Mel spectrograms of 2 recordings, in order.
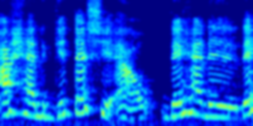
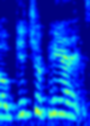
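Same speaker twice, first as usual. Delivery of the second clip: mock urgent, called-out screaming; 4 semitones higher, 5 dB louder than usual. Retelling a dog attack, reenacting screaming at the neighbors' kids. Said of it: "I was screaming".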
